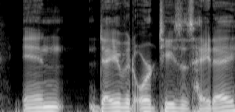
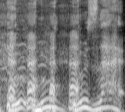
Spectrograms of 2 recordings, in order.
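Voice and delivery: high, louder voice through laughter; laughing Ortiz impression; 12 semitones higher, 4 dB louder than usual. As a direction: squeak out the confused question.

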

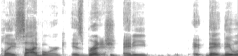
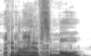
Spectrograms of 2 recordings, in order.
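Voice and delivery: orphan voice; 8 semitones higher than usual. Acted. Mashed-up impressions.

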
